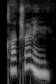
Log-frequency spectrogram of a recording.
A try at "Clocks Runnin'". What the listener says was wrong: Okay, there's no G. Drop your G.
